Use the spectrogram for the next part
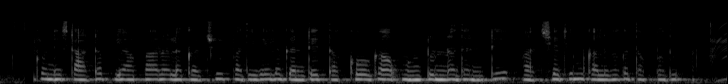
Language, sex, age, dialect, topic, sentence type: Telugu, male, 25-30, Central/Coastal, banking, statement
